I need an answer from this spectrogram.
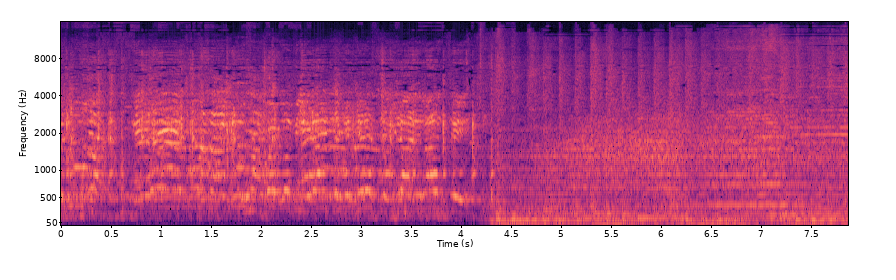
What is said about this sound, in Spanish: La bestia retomó su marcha. Continúa el viaje para miles de migrantes que buscan llegar a la Unión Americana tras permanecer prácticamente una semana varados en Zacatecas. ¡Arrancó el tren!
